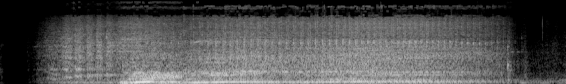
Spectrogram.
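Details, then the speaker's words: Ford Mustang GT500, valve cover off: engine runs and revs with steady ticking knock from the driver side head, keeping time with engine speed; collapsed lifter. "how we're going to find this noise on this GT500 just making a knocking noise over here on this driver side head"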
